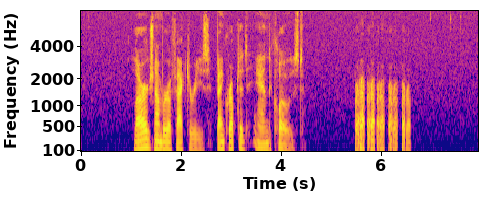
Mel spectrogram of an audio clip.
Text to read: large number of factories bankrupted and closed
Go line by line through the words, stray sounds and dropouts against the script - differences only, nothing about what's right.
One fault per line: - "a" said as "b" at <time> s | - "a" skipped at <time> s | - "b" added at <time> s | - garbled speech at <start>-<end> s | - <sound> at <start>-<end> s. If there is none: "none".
- laugh at 5.5-6.6 s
